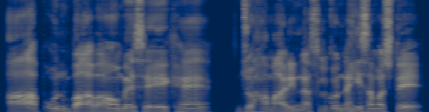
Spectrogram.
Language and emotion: Urdu, disgusted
